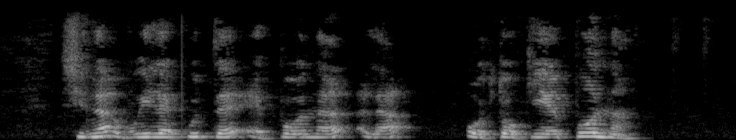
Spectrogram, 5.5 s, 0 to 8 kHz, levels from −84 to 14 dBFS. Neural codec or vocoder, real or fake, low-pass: none; real; 7.2 kHz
